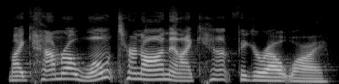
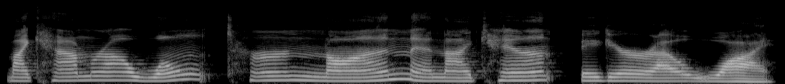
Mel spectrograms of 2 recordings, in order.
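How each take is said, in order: First: The sentence is spoken at a fast pace. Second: The sentence is spoken at a slow pace. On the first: "I'll say it fast" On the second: "I'll say it slowly"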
